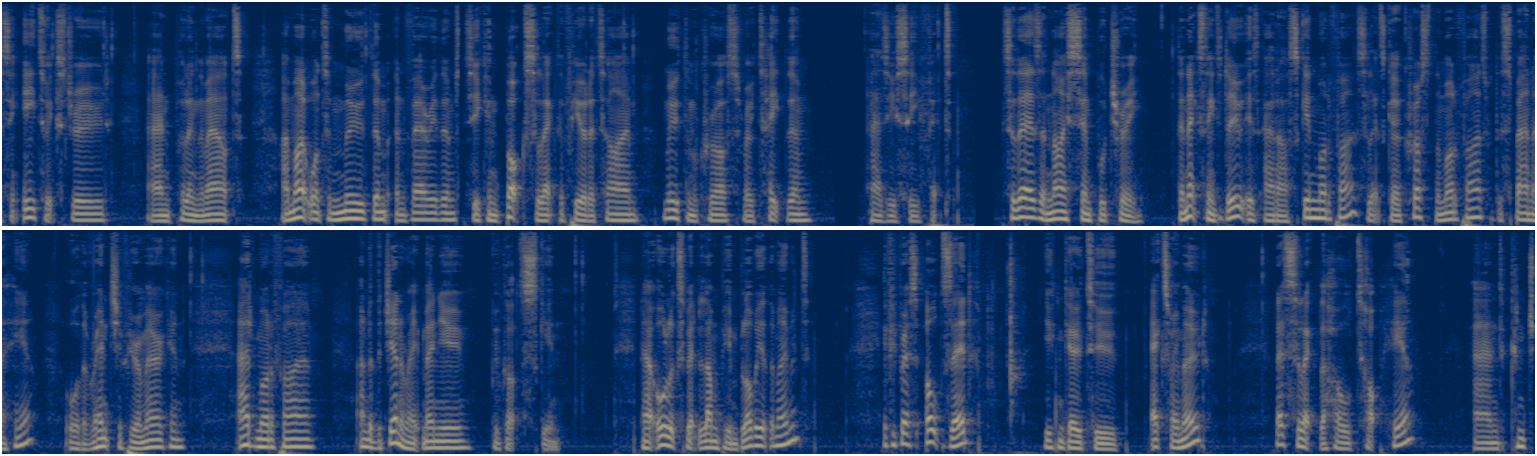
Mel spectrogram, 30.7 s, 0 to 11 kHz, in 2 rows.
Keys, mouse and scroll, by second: 0.4 click, 0.5 e, 1.2-3.1 middle drag, 3.1 click, 4.8 click, 5.6 g, 6.8 r, 7.9 middle click, 8.7 click, 9.2 e, 9.9 middle click, 17.2 click, 25.2 alt+z, 27.9 click.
